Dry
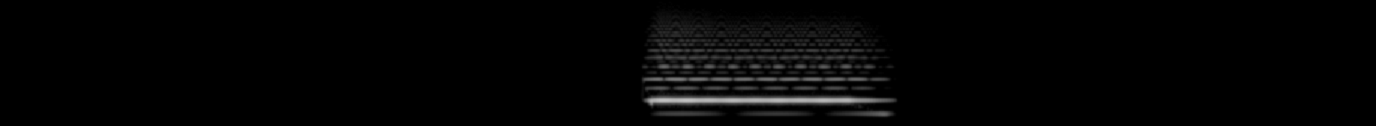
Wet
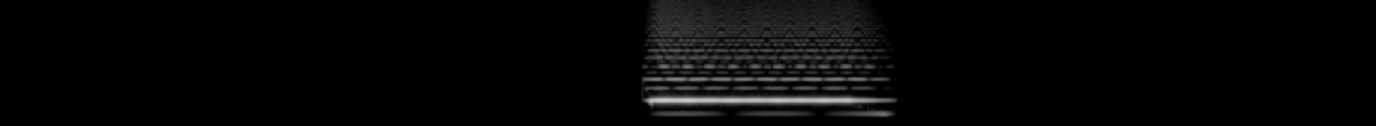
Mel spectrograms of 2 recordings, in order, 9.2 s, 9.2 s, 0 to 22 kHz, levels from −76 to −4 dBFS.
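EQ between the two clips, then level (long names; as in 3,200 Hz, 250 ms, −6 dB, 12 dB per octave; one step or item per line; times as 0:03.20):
high-shelf EQ 10,000 Hz +8.5 dB
+2.5 dB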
